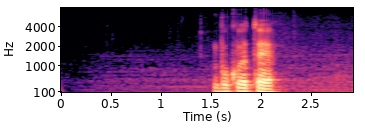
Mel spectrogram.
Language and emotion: Russian, neutral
